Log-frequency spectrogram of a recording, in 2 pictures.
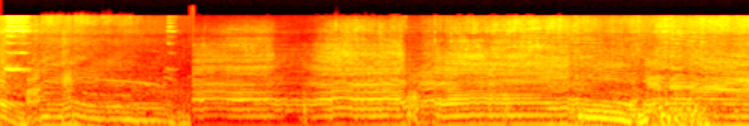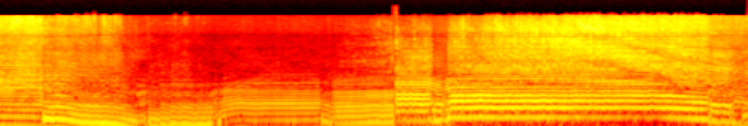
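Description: Single-cylinder KTM rally motorcycle engine revving hard as it passes, the pitch climbing and dropping with throttle and gear changes. The sound breaks off abruptly several times as one pass gives way to another.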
